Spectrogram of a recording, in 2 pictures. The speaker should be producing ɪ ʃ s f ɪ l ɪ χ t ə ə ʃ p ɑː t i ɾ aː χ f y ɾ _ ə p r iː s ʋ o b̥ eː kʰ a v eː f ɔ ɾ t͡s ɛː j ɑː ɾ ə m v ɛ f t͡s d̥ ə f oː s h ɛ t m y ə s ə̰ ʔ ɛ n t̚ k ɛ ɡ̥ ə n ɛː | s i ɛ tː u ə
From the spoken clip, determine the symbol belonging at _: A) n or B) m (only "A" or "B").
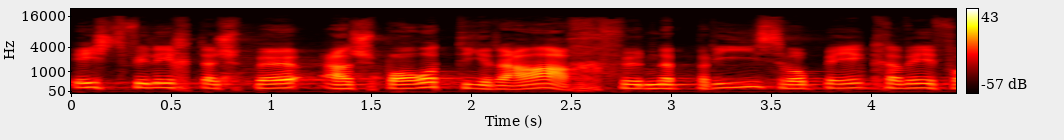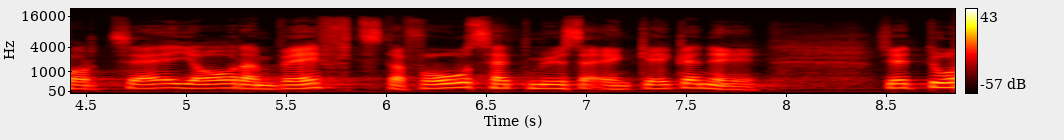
A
